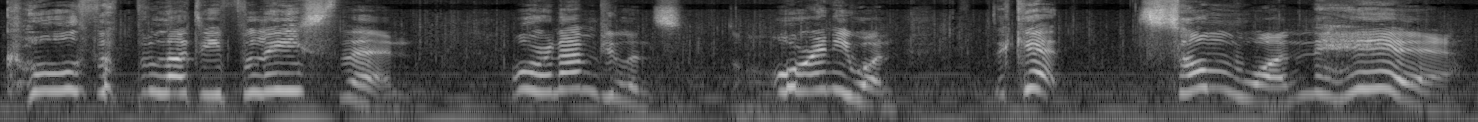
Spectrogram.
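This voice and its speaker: Man acting teen boy, very high voice, swooping intonation, frantic, blunt, sweary, audio drama. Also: sing-song, takes it slowly, fairly bright tone, soft background music, heavily acted. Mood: frustrated. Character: panicked, sweary British teenage boy searching for sister.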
